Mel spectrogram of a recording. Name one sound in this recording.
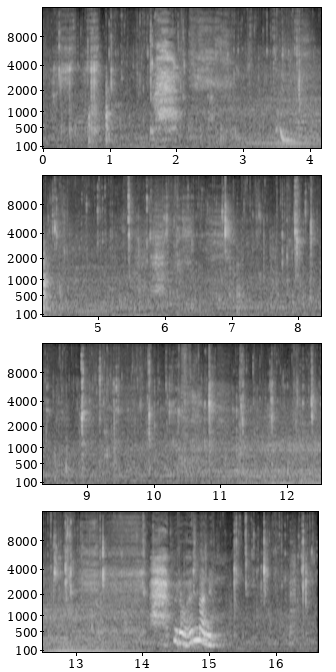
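Fingers squish and mix rice on a plate.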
